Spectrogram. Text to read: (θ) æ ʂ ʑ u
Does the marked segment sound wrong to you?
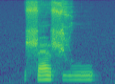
yes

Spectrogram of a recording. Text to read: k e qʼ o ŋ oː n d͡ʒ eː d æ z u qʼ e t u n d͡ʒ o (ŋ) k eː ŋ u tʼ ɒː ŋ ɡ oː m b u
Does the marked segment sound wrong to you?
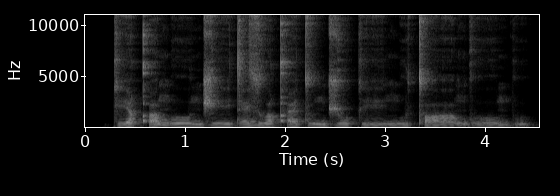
yes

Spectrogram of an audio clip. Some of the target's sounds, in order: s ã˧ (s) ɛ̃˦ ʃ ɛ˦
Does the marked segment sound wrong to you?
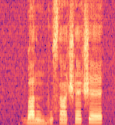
yes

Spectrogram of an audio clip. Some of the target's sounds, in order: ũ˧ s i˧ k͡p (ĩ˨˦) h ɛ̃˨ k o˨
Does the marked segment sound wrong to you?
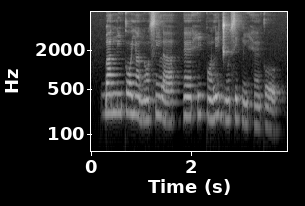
yes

